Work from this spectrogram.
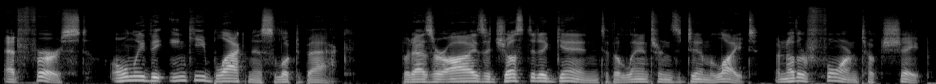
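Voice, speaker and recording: A man's voice: mid-range voice, animated, a little slow, fairly bright tone. A man narrating a scripted adventure story in a dramatic storytelling style.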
